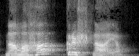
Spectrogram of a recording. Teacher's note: Visarga, letting go of air, but now your tongue is moving to the Kanthya position. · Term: Jihva Mulyaha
